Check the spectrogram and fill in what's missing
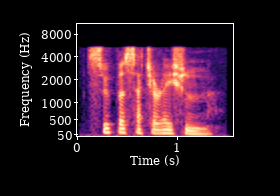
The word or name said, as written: supersaturation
